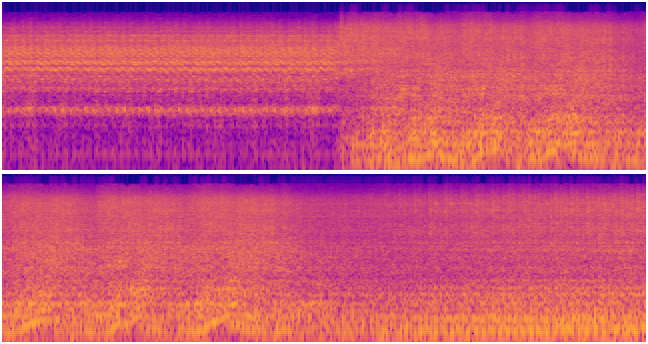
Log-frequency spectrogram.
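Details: El Camino at idle: sharp hissy ticking at about three puffs a second over the engine note from an exhaust manifold leak; the back flange bolts were missing.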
